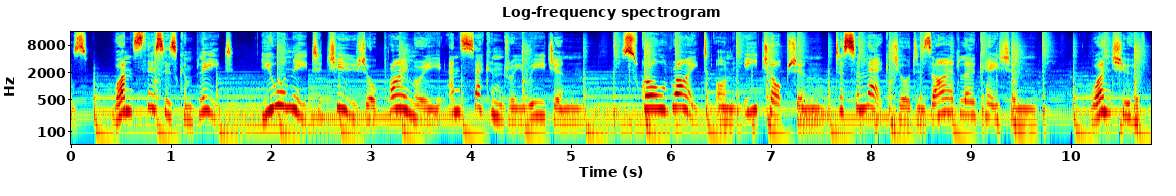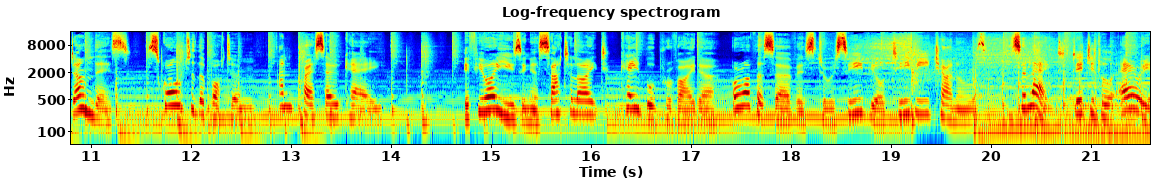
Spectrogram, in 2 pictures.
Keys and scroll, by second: 3.4 Right, 4.1 Right, 4.9 Right, 5.9 Down, 10.8 Down, 12.3 Down, 13.1 Return, 20.0 Return, 21.0 Down.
